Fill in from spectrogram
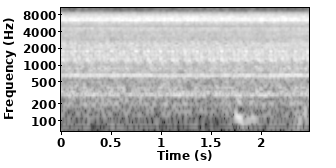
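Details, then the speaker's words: Lexus RX350 V6 after repair of a rattling VVT-i cam phaser: the rattle is gone on restart after sitting about 20 minutes and several cool-down restarts. Normal smooth, steady idle with no timing-end ticking. "она уже не тарахтит работает в назовите uri сейчас заводим но задача исправили"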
